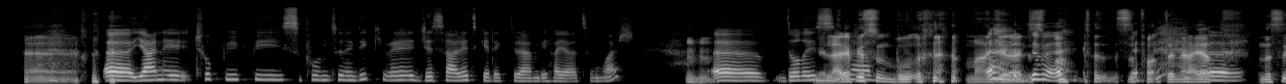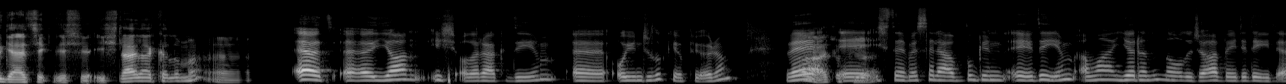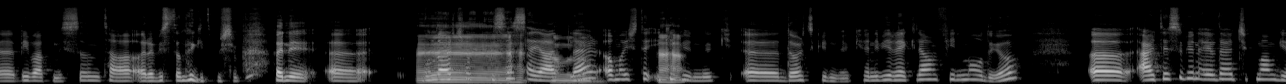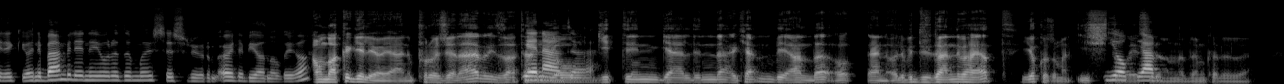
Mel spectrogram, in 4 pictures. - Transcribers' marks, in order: chuckle; chuckle; other background noise; laughing while speaking: "sponta spontane"; chuckle; tapping; laughing while speaking: "gitmişim"; other noise; drawn out: "He"
- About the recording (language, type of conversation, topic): Turkish, podcast, Evde sakinleşmek için uyguladığın küçük ritüeller nelerdir?
- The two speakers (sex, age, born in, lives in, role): female, 30-34, Turkey, Netherlands, guest; male, 35-39, Turkey, Spain, host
